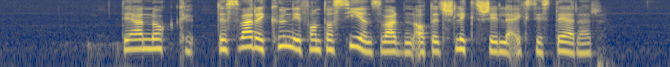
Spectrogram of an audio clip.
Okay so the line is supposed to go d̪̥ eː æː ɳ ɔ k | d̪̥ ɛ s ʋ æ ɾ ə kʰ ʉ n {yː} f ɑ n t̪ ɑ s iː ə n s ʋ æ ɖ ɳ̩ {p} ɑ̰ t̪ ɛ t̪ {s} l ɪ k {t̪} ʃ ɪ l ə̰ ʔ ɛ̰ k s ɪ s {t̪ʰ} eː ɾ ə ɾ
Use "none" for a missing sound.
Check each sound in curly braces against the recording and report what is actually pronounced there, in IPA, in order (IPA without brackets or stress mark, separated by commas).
iː, ʔ, ʃ, t̪, t̪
